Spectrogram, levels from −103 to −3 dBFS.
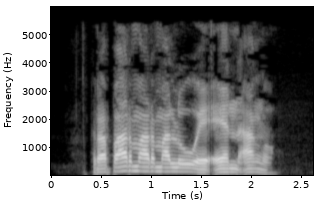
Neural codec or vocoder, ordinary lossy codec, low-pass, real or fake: none; MP3, 32 kbps; 5.4 kHz; real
